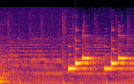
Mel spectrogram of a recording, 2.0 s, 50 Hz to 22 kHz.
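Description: Realme Narzo 20A smartphone giving a short electronic chime as it finishes starting up: a quick run of three rising notes, played twice about half a second apart, over soft background music.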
